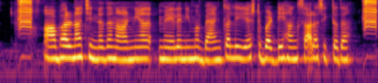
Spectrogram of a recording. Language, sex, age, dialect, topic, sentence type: Kannada, female, 18-24, Northeastern, banking, question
